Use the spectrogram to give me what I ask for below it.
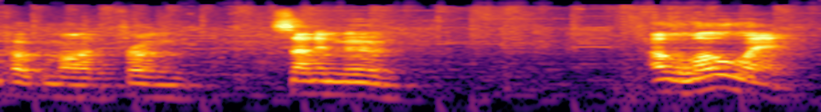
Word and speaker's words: Alolan: Alolan, not Aeolin. Wow, Tim, I can't believe you pronounced that wrong.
